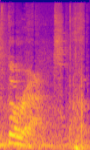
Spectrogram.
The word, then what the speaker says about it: Dorat: and what's your name uh my name is dorat d d right yes absolutely nice that's a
